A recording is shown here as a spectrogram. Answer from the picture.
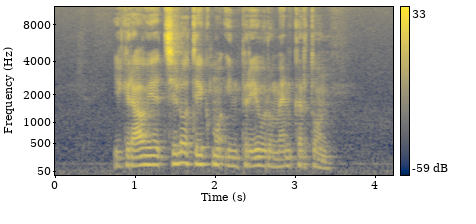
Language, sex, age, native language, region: Slovenian, male, 18-29, Slovenian, Central Slovenia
